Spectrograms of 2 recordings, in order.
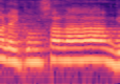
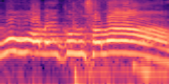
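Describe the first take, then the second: First: It is said flatly with low energy. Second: It is said with very high energy.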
